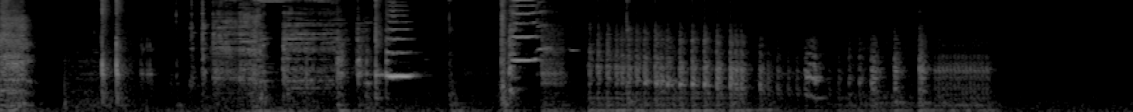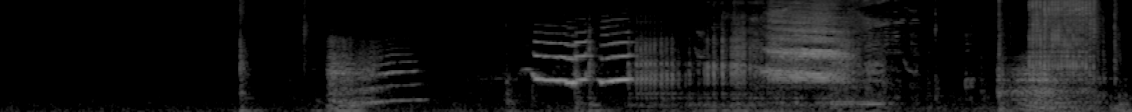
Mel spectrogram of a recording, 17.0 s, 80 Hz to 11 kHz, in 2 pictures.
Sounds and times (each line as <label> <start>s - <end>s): creaky door being opened and closed 1.4s - 3.2s
creaky door being opened and closed 3.8s - 7.4s
creaky door being opened and closed 12.5s - 16.9s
